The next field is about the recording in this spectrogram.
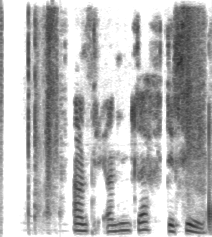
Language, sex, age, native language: Icelandic, male, 8, Icelandic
